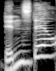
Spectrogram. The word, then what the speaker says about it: Dinsdale: written by Orion uh Dinsdale I believe is how you pronounce his last name but there's tons of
